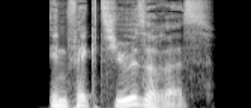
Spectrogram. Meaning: strong/mixed nominative/accusative neuter singular comparative degree of infektiös
- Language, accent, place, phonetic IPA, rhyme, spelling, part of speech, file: German, Germany, Berlin, [ɪnfɛkˈt͡si̯øːzəʁəs], -øːzəʁəs, infektiöseres, adjective, De-infektiöseres.ogg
